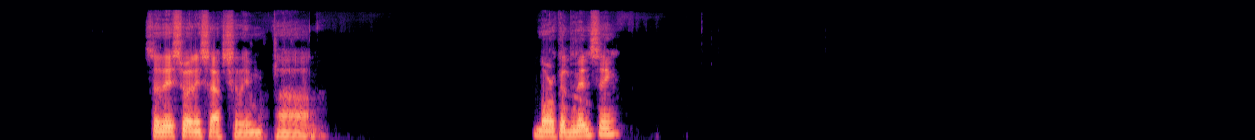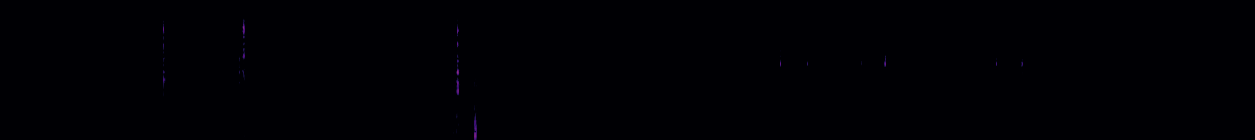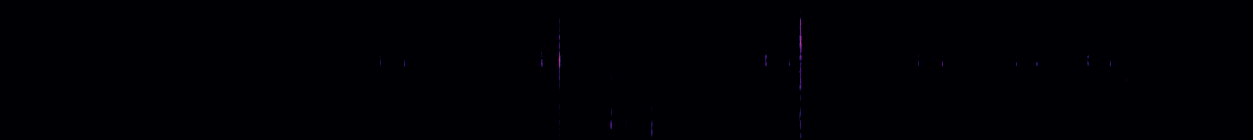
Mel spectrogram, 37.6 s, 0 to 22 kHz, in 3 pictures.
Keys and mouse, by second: 2.6 ctrl+s, 2.9 z, 6.8 click, 8.0-14.4 drag, 16.9 click, 20.2 middle click, 21.0 middle click, 21.6 middle click, 22.3 middle click, 25.8 click, 28.7 middle click, 30.3 middle click, 32.5 shift+middle click, 33.0 middle click, 34.1 middle click, 35.1 middle click, 35.7 middle click, 36.2 z, 37.5 ctrl+space.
